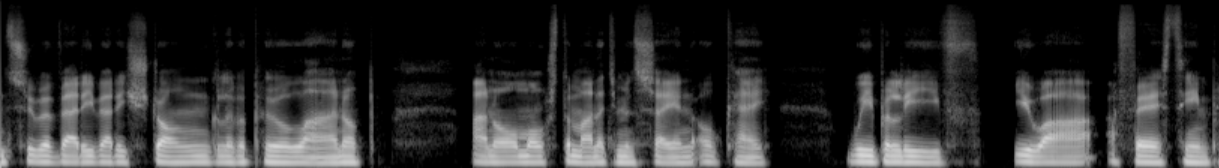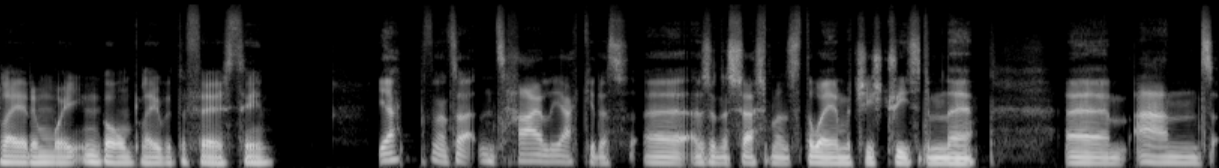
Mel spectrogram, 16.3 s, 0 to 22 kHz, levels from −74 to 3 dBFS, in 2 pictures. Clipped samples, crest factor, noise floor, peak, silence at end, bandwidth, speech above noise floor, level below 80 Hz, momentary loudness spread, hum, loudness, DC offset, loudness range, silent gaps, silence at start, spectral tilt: under 0.1%; 16 dB; -57 dBFS; 0 dBFS; 0 s; 17 kHz; 41 dB; -46 dBFS; 7 LU; none; -17 LUFS; under 0.1%; 3 LU; none; 0 s; -6 dB/octave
